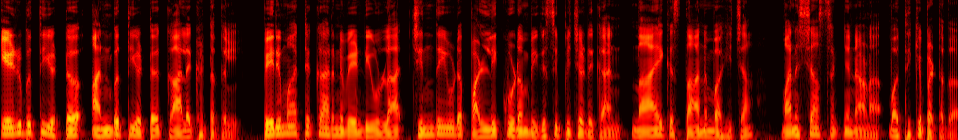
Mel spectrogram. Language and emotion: Malayalam, neutral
